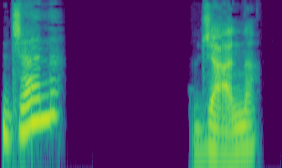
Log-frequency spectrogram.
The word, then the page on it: gian: French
